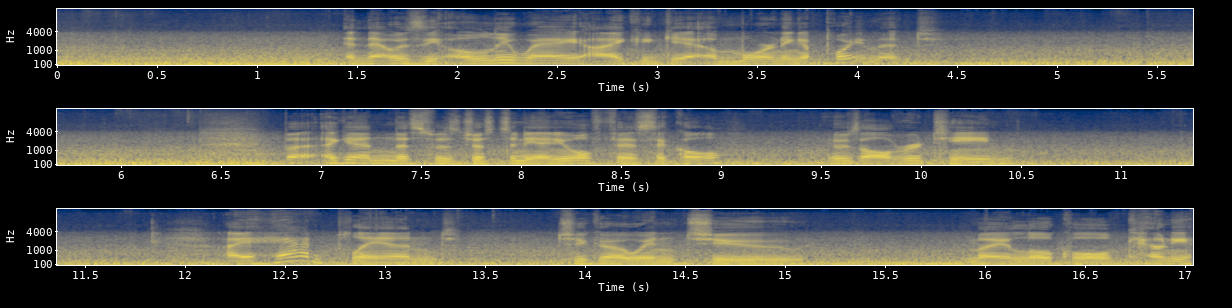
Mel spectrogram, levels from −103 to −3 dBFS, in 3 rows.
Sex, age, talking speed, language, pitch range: male, 30-49, 115 wpm, English, 105-130 Hz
